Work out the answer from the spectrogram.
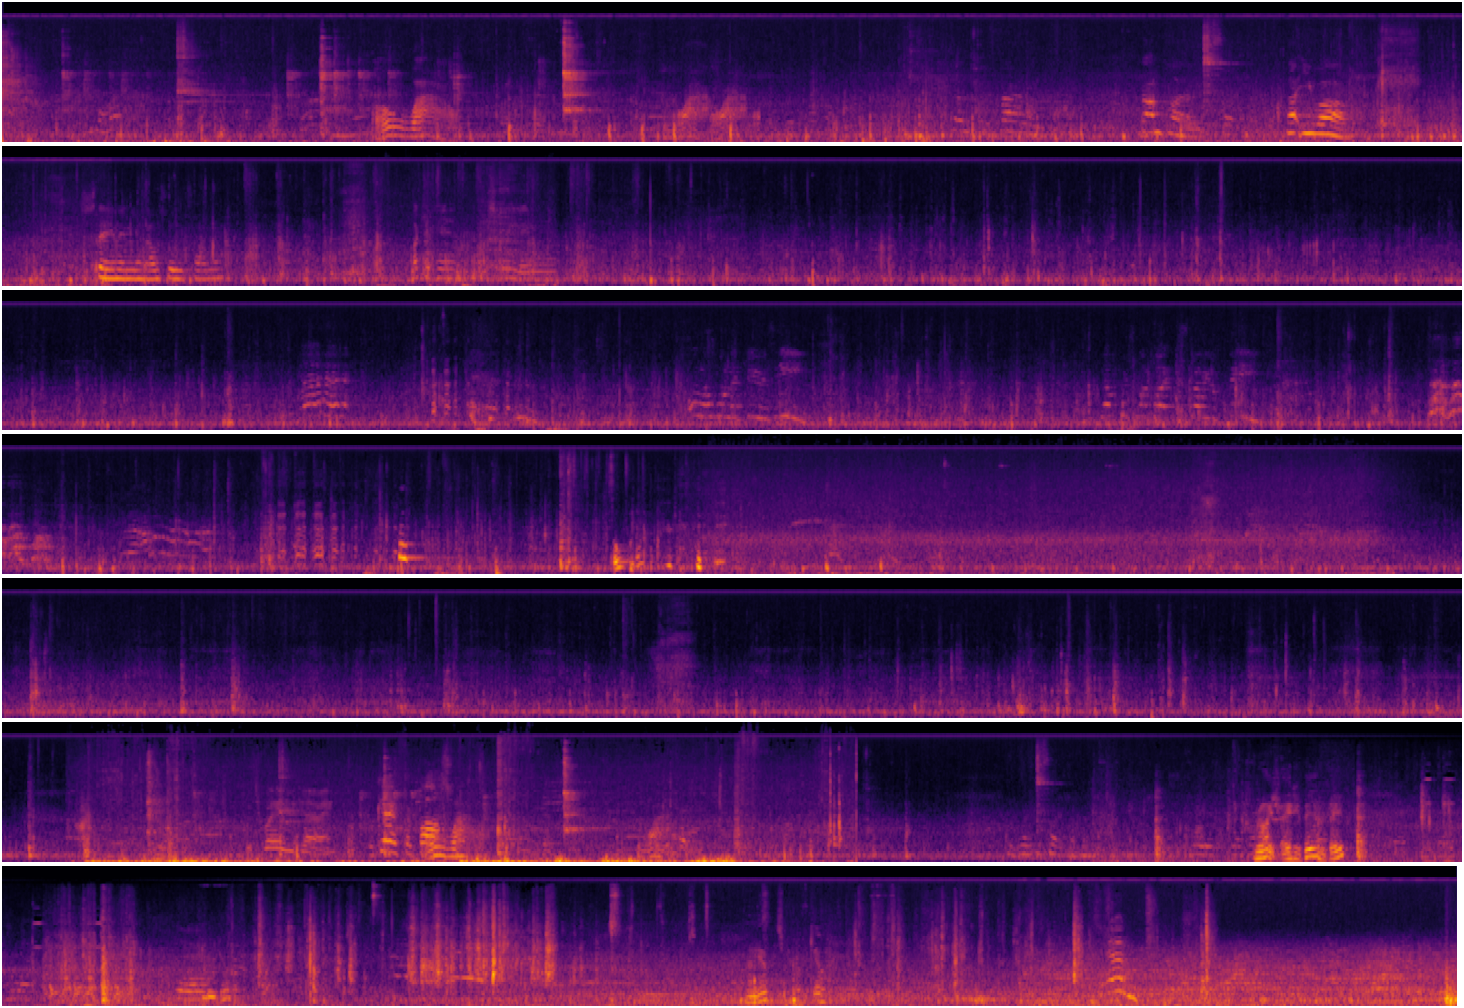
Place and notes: Foreland - a sound walk we took
England, United Kingdom, European Union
